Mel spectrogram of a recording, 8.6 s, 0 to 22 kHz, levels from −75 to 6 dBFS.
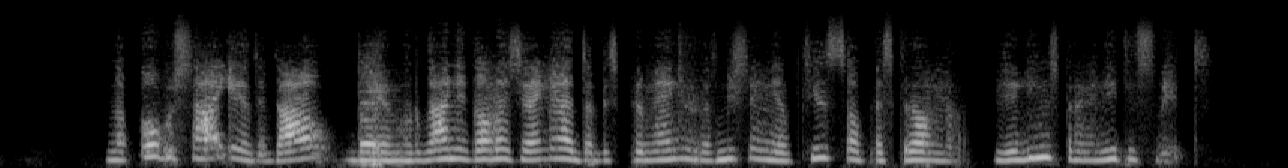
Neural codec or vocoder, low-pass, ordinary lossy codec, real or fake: codec, 44.1 kHz, 0.9 kbps, DAC; 19.8 kHz; none; fake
